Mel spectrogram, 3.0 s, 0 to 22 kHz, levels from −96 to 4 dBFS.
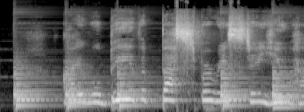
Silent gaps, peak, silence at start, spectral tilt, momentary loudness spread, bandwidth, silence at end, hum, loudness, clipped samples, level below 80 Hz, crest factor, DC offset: none; 0 dBFS; 0.15 s; -2.5 dB/octave; 15 LU; over 20 kHz; 0 s; none; -13 LUFS; under 0.1%; -58 dBFS; 16 dB; under 0.1%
